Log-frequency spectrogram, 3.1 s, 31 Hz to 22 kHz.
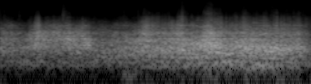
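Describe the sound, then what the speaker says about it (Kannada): Surya Kiran team jet aircraft perform aerobatics at the Aero India 2025 airshow in Bengaluru, making a loud, continuous roar that swells and rumbles overhead with no voices. "ಇನ್ನು ಆಗಸದಲ್ಲಿ ಯುದ್ಧ ವಿಮಾನಗಳು ಸೂರ್ಯ ಕಿರಣ್ ತಂಡದ ಕಸರತ್ತು"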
